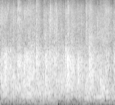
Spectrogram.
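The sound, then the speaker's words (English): A child claps rapidly and continuously throughout, a dense crackling patter at fairly even loudness with no voices or pauses. “My child's clapping.”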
